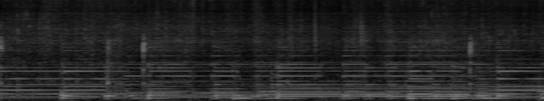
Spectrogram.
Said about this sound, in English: Once the oil is hot, we'll add the chopped onions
